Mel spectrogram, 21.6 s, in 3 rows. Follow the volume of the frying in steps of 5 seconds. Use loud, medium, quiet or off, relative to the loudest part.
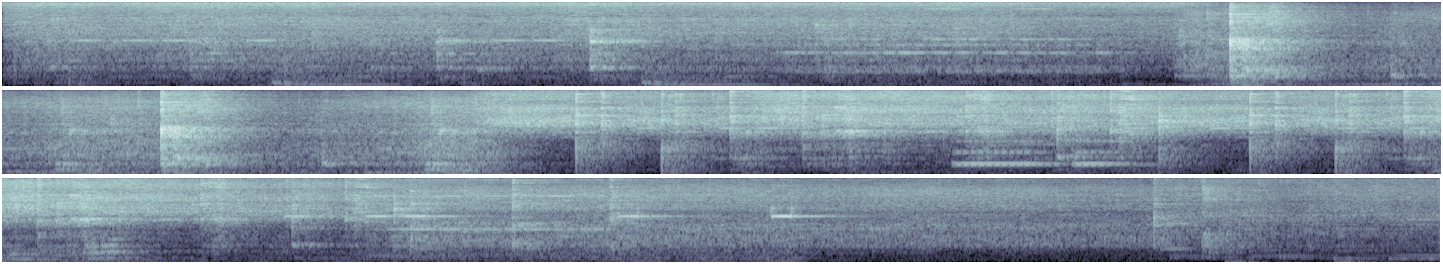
medium, loud, loud, medium, quiet.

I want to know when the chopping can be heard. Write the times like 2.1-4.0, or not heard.
not heard.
